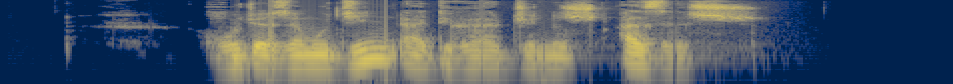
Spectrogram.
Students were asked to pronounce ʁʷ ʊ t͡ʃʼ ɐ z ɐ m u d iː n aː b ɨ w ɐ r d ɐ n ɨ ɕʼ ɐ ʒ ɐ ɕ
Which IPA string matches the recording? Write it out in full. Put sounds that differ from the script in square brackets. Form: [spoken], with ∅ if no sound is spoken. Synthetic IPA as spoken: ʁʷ ʊ t͡ʃʼ ɐ z ɐ m u d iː n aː [d] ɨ [ɣ] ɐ r [d͡ʒ] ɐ n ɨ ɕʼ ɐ [z] ɐ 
